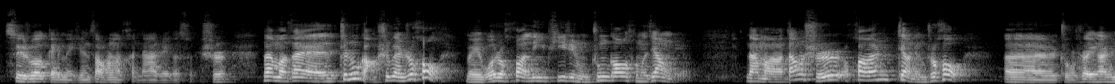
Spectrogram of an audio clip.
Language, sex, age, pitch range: Chinese, male, 20-39, 110-175 Hz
